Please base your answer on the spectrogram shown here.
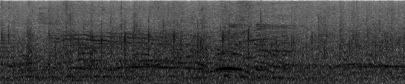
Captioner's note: clapping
